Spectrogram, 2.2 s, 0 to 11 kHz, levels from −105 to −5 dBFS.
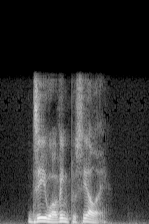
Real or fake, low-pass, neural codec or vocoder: fake; 7.2 kHz; codec, 16 kHz, 1.1 kbps, Voila-Tokenizer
